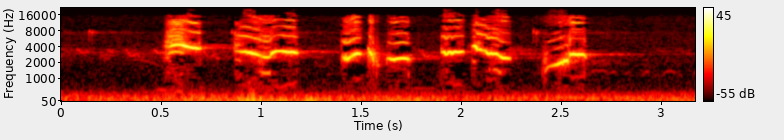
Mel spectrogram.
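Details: White-breasted oriental magpie-robin singing energetically, used to prompt lazy birds to sing: six loud, clear whistled notes, some sliding up, others falling, in quick separate bursts over a steady low hum.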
